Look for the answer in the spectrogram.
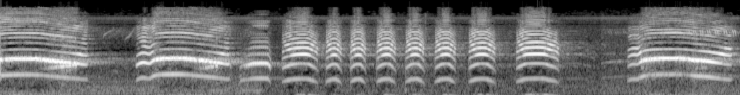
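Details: An Indian peacock (Pavo cristatus) gives loud, nasal, wailing cries, then a quick run of about eight short honking notes, then another long wail.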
